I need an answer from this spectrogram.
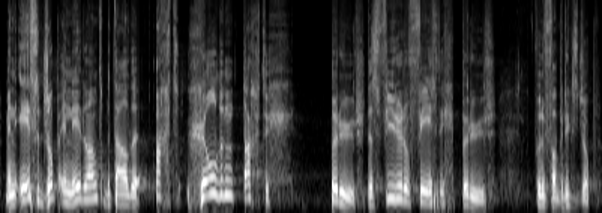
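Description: A man's voice: medium pitch, very animated, unhurried, darkish tone. Flemish man telling his life story. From Belgium. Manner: conversational, often adds tag questions. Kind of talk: personal storytelling.

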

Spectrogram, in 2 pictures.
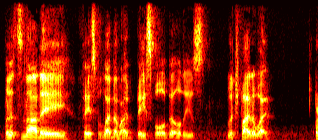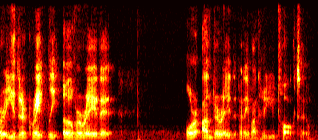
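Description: A man's voice: lowish voice, a little fast, darkish tone. A middle-aged man from New Jersey hosting a live stream, telling a rambling story with many tangents. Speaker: host.

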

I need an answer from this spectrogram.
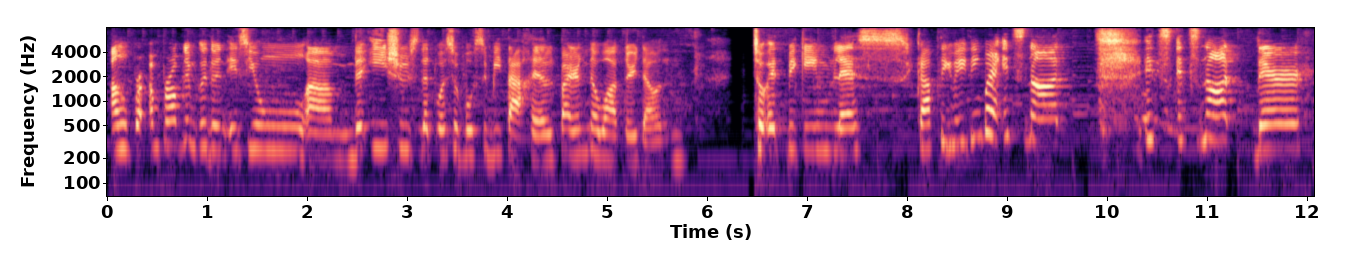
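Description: A woman with a Filipino accent co-hosting a casual podcast chat, emphatic and quick to laugh, mixing English and Filipino. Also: sits high, bright, forceful tone, faint music behind. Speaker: podcast co-host.

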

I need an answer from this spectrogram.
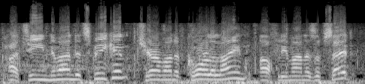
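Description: A man's voice: sits high, brisk. An Irish man doing conversational radio sports commentary. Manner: conversational, explains events to co-commentator. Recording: outdoor broadcast with clear background noise.

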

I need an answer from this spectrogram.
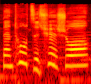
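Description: Speaking slowly in a high voice, a woman with a Taiwanese accent hosts a children's podcast. She tells the stories herself, narrating them with plenty of expression.

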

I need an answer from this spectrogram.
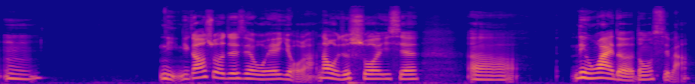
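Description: A woman co-hosting a podcast in casual, reflective chat, sounding calm, cool and rational. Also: on the low side, moderate pace, smooth, no echo, studio quality. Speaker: podcast co-host.

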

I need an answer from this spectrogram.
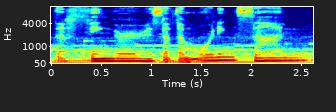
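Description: A woman with a low, unhurried voice guides a meditation, soft and soothing. Calm new-age music plays clearly beneath her.

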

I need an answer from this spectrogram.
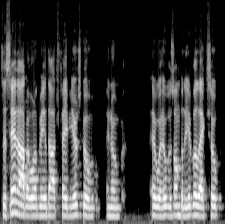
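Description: A man's voice: a little high, little pitch movement, fast, clear, resonant tone. A man in his twenties with a County Down, Northern Irish accent, giving a casual sports interview in a modest, hesitant way with repeated words. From County Down, Northern Ireland. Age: 20s. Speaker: Gaelic football goalkeeper trying out as American football kicker.

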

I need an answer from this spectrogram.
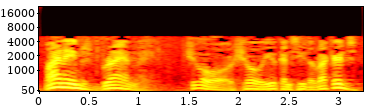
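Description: Man doing a cagey western clerk, lively pitch, lo-fi radio. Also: moderate pace, natural voice. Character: cagey association clerk, evasive then fawning. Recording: dull, faintly noisy old radio recording.

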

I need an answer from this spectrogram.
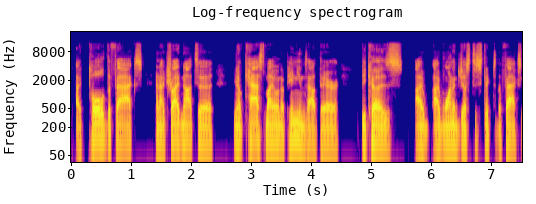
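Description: A fairly low-voiced American man, appearing as an interview guest, explains himself in an earnest, conversational way and often restarts his phrases. The recording is dry, with no room sound.

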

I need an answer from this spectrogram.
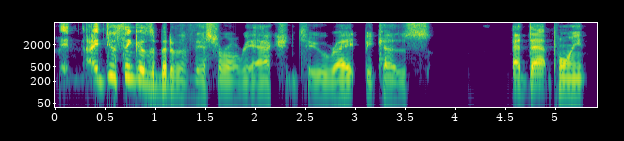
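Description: A man's voice: fairly low pitch, very animated, moderate pace, a bit bright, no echo. Casual American man hosting, dry close sound. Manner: informal, chatty. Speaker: sports podcast host. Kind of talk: casual sports talk and ad reads.

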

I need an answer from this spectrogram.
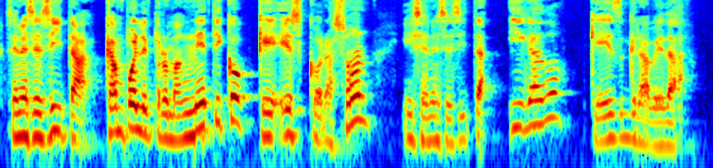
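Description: A man's voice: on the high side, animated, normal speed, breathy edge. A man, a guest in a casual podcast, explaining emphatically and asking himself questions he then answers.

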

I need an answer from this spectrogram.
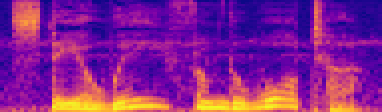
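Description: A man's voice: fairly high pitch, very animated, a little slow, mellow, breathy edge, heavily acted. An actor playing a fussy, formal man fleeing on foot at night, speaking in precise, proper phrases. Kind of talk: audio drama acting.

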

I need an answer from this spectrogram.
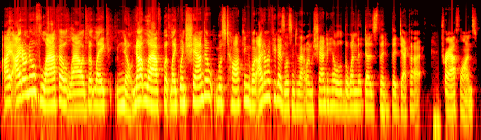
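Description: Woman podcast guest, bright and forceful voice, chatty storyteller, dry close sound. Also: a little fast, no echo. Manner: animated storyteller, acts out quotes with big pitch jumps, many "like" fillers. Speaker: podcast guest and running podcast host. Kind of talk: casual podcast interview.

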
